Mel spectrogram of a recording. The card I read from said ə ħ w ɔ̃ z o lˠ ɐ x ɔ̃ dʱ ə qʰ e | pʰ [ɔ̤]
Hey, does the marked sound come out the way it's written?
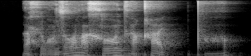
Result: yes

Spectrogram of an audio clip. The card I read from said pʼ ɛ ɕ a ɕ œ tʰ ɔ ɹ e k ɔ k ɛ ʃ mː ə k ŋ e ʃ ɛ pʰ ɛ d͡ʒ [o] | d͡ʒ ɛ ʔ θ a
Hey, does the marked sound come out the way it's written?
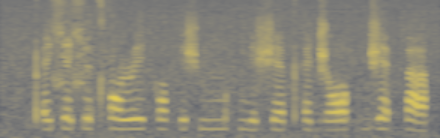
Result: no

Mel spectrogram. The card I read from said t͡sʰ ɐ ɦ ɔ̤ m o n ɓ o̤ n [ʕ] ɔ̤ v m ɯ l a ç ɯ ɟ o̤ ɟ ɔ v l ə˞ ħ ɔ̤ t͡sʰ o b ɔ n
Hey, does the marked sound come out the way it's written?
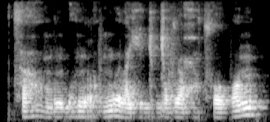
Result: no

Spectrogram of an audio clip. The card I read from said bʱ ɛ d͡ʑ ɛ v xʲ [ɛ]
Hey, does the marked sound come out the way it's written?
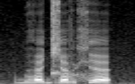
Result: yes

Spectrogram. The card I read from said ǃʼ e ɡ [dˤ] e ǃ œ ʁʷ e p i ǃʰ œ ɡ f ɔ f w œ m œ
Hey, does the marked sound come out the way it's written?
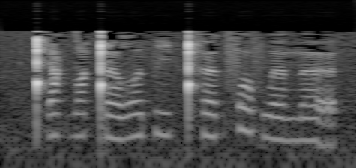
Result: yes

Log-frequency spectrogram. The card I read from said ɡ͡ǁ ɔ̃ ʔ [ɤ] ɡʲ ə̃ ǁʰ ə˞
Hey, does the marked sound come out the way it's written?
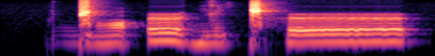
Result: no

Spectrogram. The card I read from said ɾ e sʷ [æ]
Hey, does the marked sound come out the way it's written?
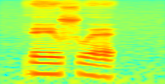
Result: no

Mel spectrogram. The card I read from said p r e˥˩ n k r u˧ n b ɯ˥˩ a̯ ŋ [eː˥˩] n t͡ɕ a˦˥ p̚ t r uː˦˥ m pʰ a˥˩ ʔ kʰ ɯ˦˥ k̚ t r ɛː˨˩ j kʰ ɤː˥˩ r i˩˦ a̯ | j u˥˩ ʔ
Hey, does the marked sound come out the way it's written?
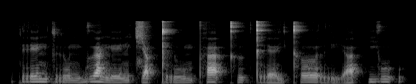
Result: no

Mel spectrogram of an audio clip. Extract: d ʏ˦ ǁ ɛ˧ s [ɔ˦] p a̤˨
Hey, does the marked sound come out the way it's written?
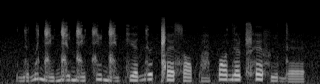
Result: no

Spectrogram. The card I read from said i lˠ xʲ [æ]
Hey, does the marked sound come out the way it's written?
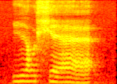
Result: yes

